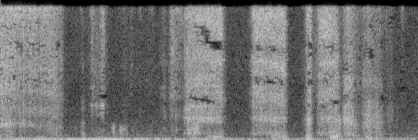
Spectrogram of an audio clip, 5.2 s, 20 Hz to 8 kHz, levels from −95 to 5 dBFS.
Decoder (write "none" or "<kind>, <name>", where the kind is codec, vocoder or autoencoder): none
